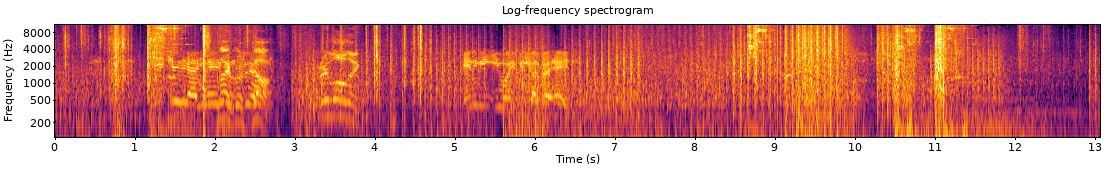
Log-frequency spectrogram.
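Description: Rapid gunfire bursts out in loud, sharp volleys.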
